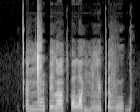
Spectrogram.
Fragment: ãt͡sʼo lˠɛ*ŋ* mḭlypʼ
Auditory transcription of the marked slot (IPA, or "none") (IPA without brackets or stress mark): ɡ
